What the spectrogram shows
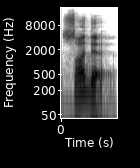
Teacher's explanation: Di situ tebal sod ya, makhrajnya di ujung lidah bertemu dengan gigi seri bawah ya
